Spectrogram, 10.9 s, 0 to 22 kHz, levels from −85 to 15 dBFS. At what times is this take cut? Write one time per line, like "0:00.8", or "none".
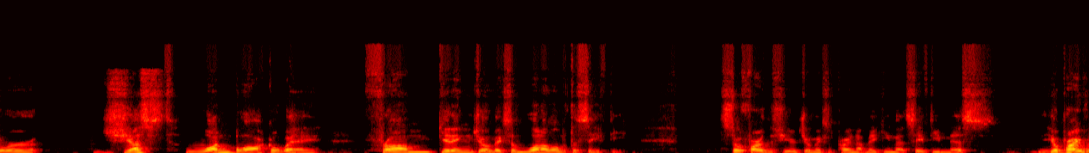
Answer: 0:01.8
0:03.5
